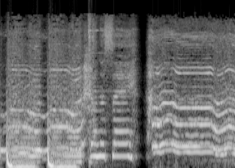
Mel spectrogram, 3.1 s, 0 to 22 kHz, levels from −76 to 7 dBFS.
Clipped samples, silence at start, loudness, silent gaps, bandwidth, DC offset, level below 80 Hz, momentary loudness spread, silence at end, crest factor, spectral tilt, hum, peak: 0.4%; 0 s; -8 LUFS; none; 16 kHz; under 0.1%; -14 dBFS; 3 LU; 0 s; 8 dB; -4 dB/octave; none; 0 dBFS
